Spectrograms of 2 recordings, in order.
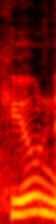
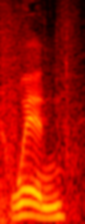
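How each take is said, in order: First: The name is said like 'hyun'. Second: The name is said like 'hwin'. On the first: The speaker calls it wrong. "I keep mispronouncing that" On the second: The speaker calls it right. "Excuse me"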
